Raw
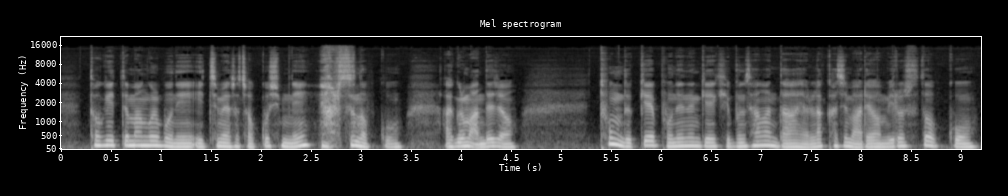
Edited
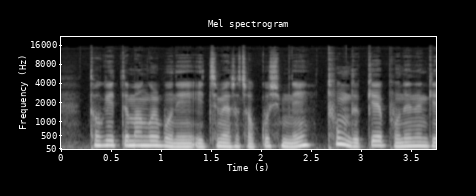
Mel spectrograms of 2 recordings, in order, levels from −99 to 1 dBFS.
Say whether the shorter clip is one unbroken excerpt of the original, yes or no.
no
